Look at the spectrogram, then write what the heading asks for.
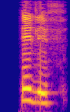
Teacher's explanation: Elif, boğazın en alt kısmından çıkarılır, ince sesli ve kuvvetli bir harftir. Türkçedeki E sesi gibidir arkadaşlar.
